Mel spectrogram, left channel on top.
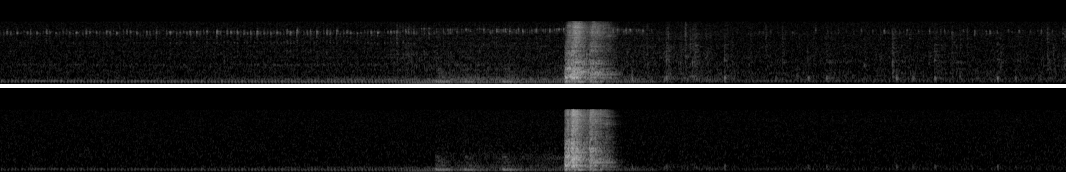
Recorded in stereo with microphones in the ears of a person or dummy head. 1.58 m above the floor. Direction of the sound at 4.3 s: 40° right (ahead or behind).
